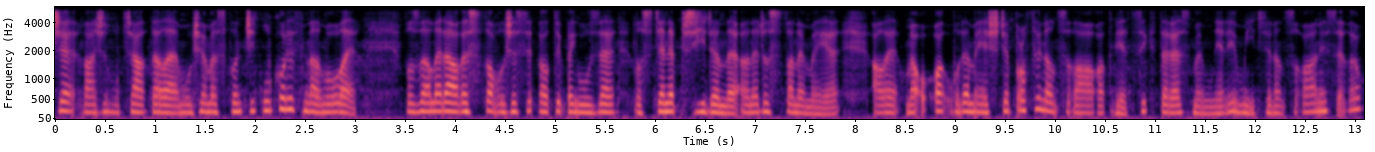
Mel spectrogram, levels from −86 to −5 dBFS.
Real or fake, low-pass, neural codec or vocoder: fake; 5.4 kHz; autoencoder, 22.05 kHz, a latent of 192 numbers a frame, VITS, trained on many speakers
